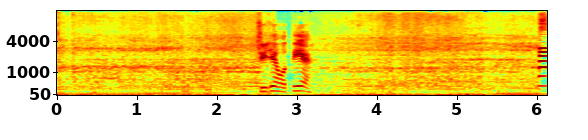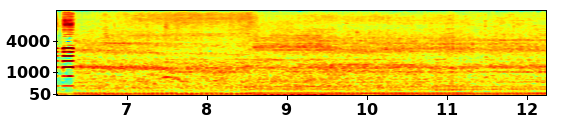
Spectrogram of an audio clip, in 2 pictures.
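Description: Wind buffets past a motorcycle.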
